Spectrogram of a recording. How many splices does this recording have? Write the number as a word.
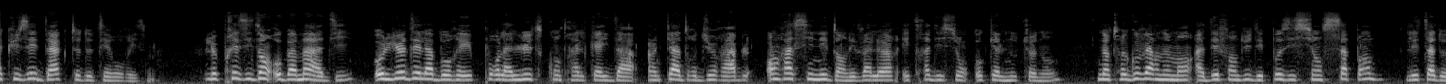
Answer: one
